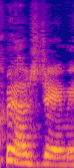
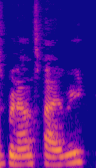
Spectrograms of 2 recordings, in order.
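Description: First: "Jamie" said with an English J sound; wrong pronunciation of Jamie. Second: "Jaime" said as HI-mee; correct pronunciation of Jaime. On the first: Host rejecting the co-host's version of the name, mispronounced "Jamie". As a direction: say "Jamie" as JAY-mee. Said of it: "it is not pronounced Jamie". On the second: Host explaining their name to listeners, correctly pronounced "Jaime". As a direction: open "Jaime" with an H sound, not a J. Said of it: "the name that's spelled Jamie". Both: Shown as a demonstration.

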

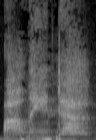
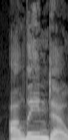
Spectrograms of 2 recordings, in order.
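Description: First: Alinda breathed out as a hushed whisper; teacher's hushed word for pregnancy, whispered. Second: Said in the usual way. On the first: Retold or imitated. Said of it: "and he whispered, like my mom did". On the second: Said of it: "and he whispered".

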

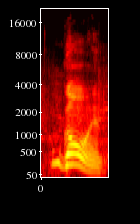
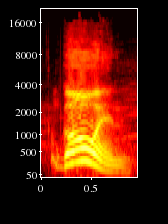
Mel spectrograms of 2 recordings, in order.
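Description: First: Said in the usual way. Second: Loud, slow I'm going; loud declaration. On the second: Shown as a demonstration. Congregation told to declare it to their neighbor, loudly. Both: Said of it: "look at your neighbor and say".

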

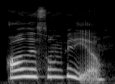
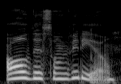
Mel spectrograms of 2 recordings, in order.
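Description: First: "All this on video" repeated higher and louder, stress on "this"; indignant louder repeat; emphatic repeat. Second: Said in the usual way. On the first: Shown as a demonstration. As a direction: hammer it home the second time.

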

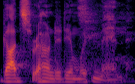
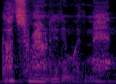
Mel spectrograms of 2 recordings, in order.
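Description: First: Said in the usual way. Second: Low, soft whispery voice; reverent-sounding hush; hushed repeat. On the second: Real, not acted. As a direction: let it sink in, almost whispered. Same words repeated in a hush.

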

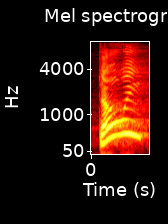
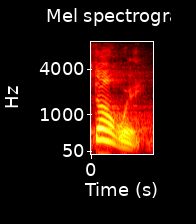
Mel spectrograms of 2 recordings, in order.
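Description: First: Emphatic repeat. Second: Said in the usual way. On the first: Real, not acted. Pastor's repeated rhetorical question.

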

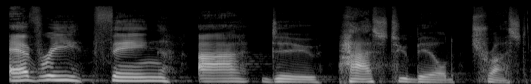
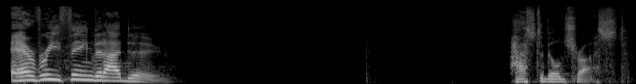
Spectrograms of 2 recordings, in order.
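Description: First: Slowed right down, each word weighed; slow emphatic repeat. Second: Said in the usual way. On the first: Shown as a demonstration. Pastor repeating his parenting rule, slow and deliberate. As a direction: restate it slowly so it sinks in.

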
